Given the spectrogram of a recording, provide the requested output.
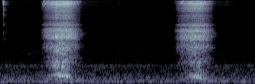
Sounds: Sniff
